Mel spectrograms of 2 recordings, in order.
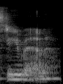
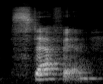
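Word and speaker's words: Stephen: new to my channel, my husband's name is Steven, but he doesn't spell it with the V, he spells it with the PH. So most people call him Stefan if they're reading it off something or whatever. Like, that's usually what people think his name is Stefan.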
